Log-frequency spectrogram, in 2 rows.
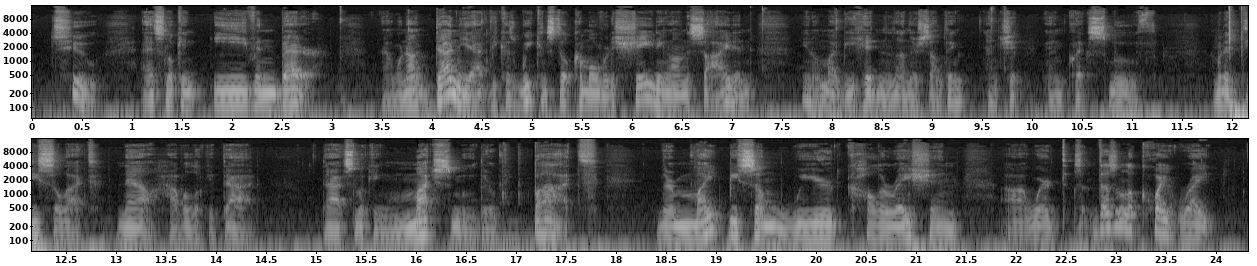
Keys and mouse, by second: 3.1 middle click, 7.3-9.2 drag, 9.6-11.5 drag, 12.0 a, 17.1-20.7 middle drag, 21.0 middle click.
